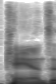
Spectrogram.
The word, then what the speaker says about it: Cairns: It's spelled like Cairns, but it's Cairns.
